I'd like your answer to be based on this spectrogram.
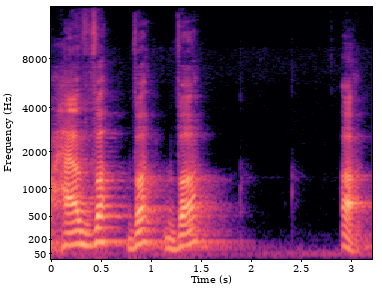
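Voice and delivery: "Have" then held "v, v, v" sliding into "a"; v linked into a. Shown as a demonstration. Teacher shows students the v linking into "a". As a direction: buzz the "v" and run it into "a". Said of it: "is this consonant to vowel".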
